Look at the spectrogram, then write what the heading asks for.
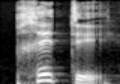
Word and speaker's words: prêter: We've got here this accent circumflex on the top of E, so if you remember carefully, it will produce the sound E, so really open, E, so prêter, prêter.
